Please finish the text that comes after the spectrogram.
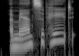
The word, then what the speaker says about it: emancipate: Look at these hidden relatives, emancipate and emancipation. Emancipate is pronounced e-mancipate.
